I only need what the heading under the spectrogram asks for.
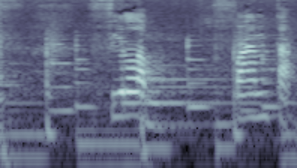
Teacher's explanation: bunyi yang dihasilkan dengan cara arus udara dihambat sedemikian rupa sehingga udara tetap dapat keluar. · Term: bunyi geser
